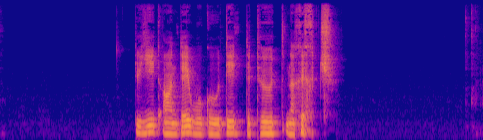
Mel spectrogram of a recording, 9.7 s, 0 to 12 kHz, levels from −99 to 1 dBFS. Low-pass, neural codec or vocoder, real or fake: 10.8 kHz; none; real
